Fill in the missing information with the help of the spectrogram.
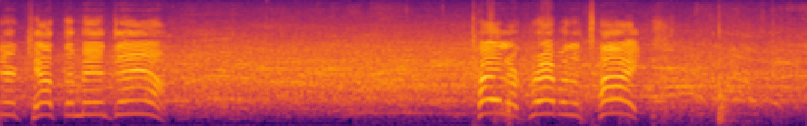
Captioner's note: applause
